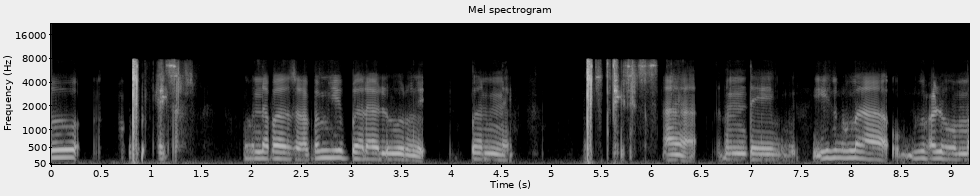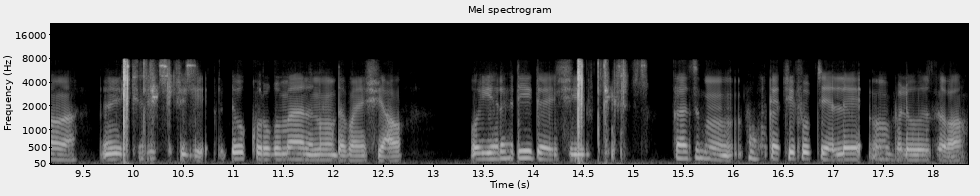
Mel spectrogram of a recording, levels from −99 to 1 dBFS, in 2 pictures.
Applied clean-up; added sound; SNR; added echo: neural diffusion model UNIVERSE++.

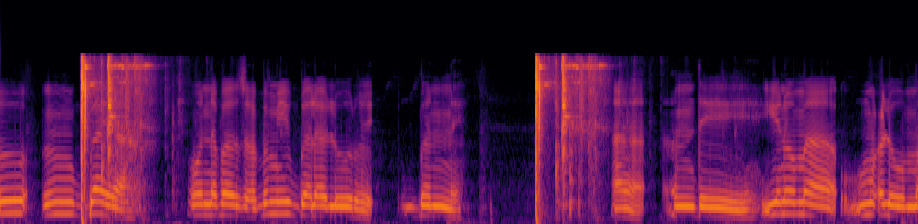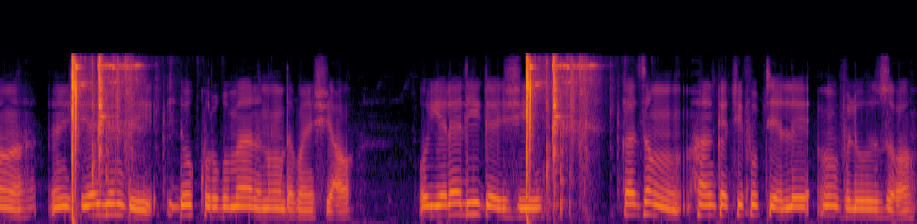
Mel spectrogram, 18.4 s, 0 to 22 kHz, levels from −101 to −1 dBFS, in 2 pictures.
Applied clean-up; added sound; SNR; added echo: none; Shatter; -1 dB; none.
